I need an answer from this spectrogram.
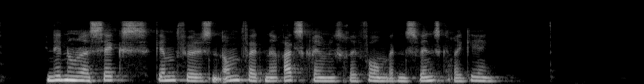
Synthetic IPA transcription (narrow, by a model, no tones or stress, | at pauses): ine̝d̥n̩hunɐðˠɒseɡ̥sɡ̥emm̩føɐ̰d̥əse̝nʔɒ̽mfæd̥ənəʁad̥sɡ̥ʁiʊne̝ŋsʁɛfɒ̰ːmæd̥ensʋensɡ̥əʁɛɡ̥e̝ɐ̰e̝ŋ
